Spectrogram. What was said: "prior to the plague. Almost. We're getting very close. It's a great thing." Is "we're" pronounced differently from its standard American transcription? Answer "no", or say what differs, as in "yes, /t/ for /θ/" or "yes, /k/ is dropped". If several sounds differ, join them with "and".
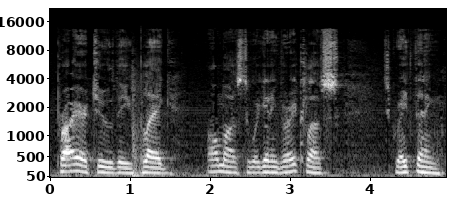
no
